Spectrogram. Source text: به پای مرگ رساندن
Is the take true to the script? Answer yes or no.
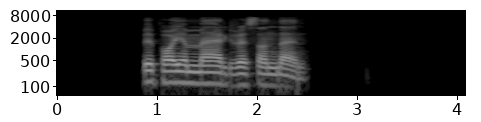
yes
